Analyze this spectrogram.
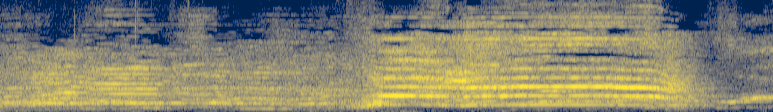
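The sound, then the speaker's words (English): A loud, strained shout rings out for about a second and a half, rising sharply over a noisy background of other voices before cutting off. “No, I've been yelled at louder.”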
